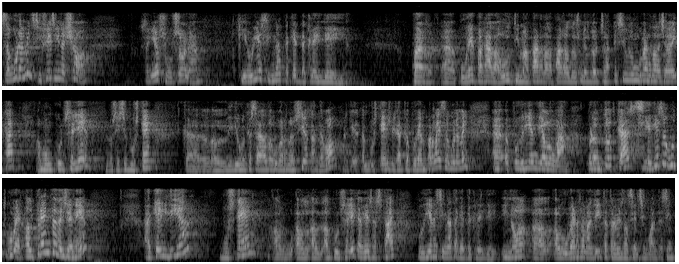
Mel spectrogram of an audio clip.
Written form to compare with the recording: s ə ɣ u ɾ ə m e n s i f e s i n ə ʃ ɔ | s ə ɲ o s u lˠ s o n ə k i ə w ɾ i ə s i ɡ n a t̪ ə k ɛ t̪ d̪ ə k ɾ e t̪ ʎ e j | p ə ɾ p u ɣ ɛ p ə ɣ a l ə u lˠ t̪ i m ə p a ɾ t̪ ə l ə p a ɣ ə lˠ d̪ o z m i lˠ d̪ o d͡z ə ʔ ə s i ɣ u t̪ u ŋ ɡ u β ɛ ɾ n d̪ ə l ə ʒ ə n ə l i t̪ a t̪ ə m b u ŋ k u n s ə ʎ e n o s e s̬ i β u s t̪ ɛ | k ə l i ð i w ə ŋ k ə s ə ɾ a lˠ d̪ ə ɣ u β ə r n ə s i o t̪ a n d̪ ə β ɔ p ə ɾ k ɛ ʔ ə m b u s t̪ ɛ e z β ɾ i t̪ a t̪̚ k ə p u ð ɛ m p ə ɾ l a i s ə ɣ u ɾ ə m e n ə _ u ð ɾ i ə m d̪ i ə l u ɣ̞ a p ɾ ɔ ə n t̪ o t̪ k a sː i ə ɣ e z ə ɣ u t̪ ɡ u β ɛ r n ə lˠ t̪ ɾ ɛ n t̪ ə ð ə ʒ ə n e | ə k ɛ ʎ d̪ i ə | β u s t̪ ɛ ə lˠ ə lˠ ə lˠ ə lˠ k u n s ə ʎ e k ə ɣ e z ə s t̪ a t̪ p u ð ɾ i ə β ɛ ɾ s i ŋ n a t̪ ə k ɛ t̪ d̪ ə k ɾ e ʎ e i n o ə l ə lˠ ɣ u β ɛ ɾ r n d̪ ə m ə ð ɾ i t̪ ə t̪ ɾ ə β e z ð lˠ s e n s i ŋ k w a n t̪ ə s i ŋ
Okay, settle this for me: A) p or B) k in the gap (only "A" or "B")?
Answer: A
